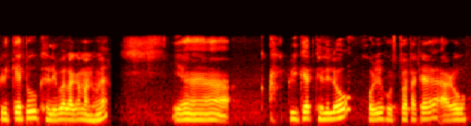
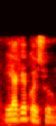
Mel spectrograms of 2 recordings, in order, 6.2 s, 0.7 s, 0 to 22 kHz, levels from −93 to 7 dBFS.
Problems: constant background noise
